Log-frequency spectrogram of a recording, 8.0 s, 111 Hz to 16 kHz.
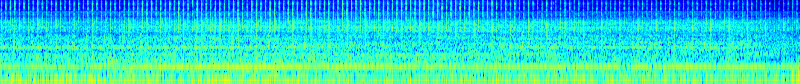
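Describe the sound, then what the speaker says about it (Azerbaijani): A 2015 Hyundai Accent with a 1.4 VVT engine idling slightly noisily: a steady, close mechanical hum with a light, even ticking knock running throughout, alone without voices. "Motor biraz səsli işləyir"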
